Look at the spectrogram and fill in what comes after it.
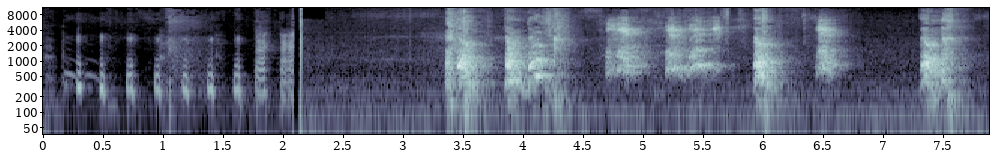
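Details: Dog filmed for a funny pet compilation: a quick run of about eight short, soft yips, then a string of loud, harsh barks, singly and in clusters, indoors with no other sounds competing.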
